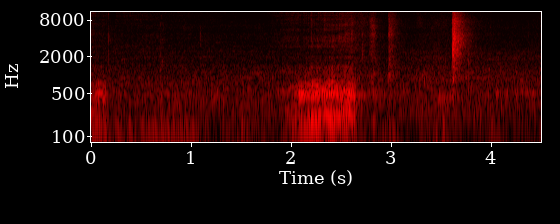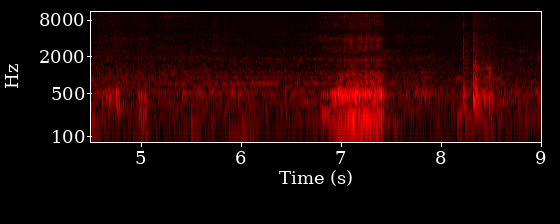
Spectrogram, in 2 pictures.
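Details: Tired female pitbull snoring: two rough, snorting snores about five seconds apart, with small clicks and rustling between; ordinary dog snoring.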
